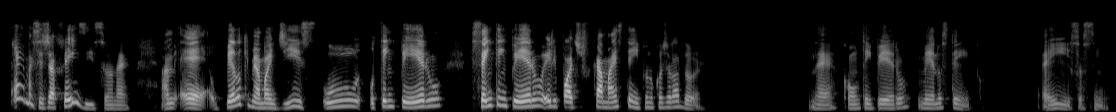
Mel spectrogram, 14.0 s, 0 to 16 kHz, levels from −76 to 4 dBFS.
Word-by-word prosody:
É, 440 Hz, 0 st, -1 dB
mas 295 Hz, -7 st, -4 dB
você 160 Hz, -, -3 dB
já 160 Hz, +1 st, +4 dB
fez 205 Hz, -, 0 dB
isso, 130 Hz, -1 st, -9 dB
né, 120 Hz, -1 st, -6 dB, 0.4 s
a 145 Hz, -, -3 dB
eh, 145 Hz, -2 st, +4 dB, 0.2 s
pelo 195 Hz, +8 st, +6 dB
que 260 Hz, -4 st, -11 dB
minha 155 Hz, -5 st, +5 dB
mãe 150 Hz, -1 st, +2 dB
diz, 155 Hz, +6 st, -4 dB
o 190 Hz, +4 st, -3 dB
o 155 Hz, -, -6 dB
tempero 190 Hz, +4 st, +2 dB, 0.4 s
sem 200 Hz, +2 st, +7 dB
tempero, 205 Hz, -3 st, +4 dB
ele 195 Hz, +1 st, 0 dB
pode 170 Hz, -2 st, +3 dB
ficar 180 Hz, -, +5 dB
mais 165 Hz, +3 st, +1 dB
tempo 165 Hz, -4 st, -6 dB
no 160 Hz, -, -10 dB
congelador. 165 Hz, -4 st, -6 dB, 1.3 s
Né, 125 Hz, +4 st, -7 dB
com 130 Hz, -1 st, -8 dB
o -, -, -14 dB
tempero 140 Hz, +3 st, -5 dB
menos 145 Hz, +1 st, -6 dB
tempo. 145 Hz, -5 st, -12 dB, 0.7 s
É -, -, -7 dB
isso, 130 Hz, -1 st, -10 dB
assim. -, -, -16 dB
165 Hz, 150 wpm, -26 LUFS, 145-195 Hz, 1.3 s, sem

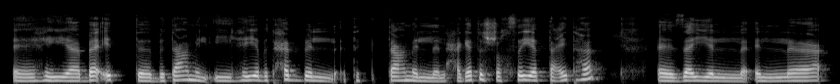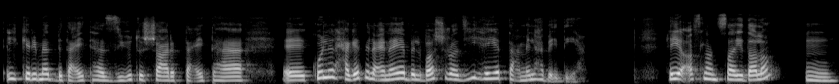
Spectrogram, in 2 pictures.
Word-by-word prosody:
آآ -, -, +1 dB, 0.2 s
هي 170 Hz, -1 st, 0 dB
بقت 210 Hz, +1 st, +1 dB, 0.2 s
بتعمل 170 Hz, +4 st, -1 dB
إيه؟ 170 Hz, -1 st, -3 dB
هي 190 Hz, +4 st, +2 dB
بتحب 195 Hz, +1 st, -3 dB
ال 170 Hz, -5 st, -1 dB, 0.2 s
تك 175 Hz, 0 st, -15 dB
تعمل 180 Hz, -4 st, -1 dB
الحاجات 160 Hz, +7 st, -2 dB
الشخصية 200 Hz, -2 st, +1 dB
بتاعتها، 200 Hz, -, -3 dB, 0.6 s
آآ 170 Hz, -2 st, +3 dB
زَي 175 Hz, +1 st, +2 dB
ال 155 Hz, -2 st, -2 dB, 0.2 s
ال 170 Hz, +2 st, -1 dB, 0.3 s
الكريمات 245 Hz, -2 st, +3 dB
بتاعتها، 195 Hz, -1 st, -2 dB
الزيوت 180 Hz, +5 st, -3 dB
الشعر 200 Hz, -3 st, +1 dB
بتاعتها، 180 Hz, +1 st, -3 dB, 0.4 s
آآ 200 Hz, +1 st, +4 dB
كلّ 290 Hz, +11 st, +4 dB
الحاجات 265 Hz, -4 st, +2 dB
العناية 250 Hz, 0 st, +4 dB
بالبشرة 235 Hz, +1 st, +2 dB
دي، 260 Hz, +5 st, -1 dB
هي 270 Hz, +2 st, +5 dB
بتعملها 230 Hz, -3 st, -3 dB
بإيديها. -, -, -9 dB, 0.8 s
هي 255 Hz, +1 st, +6 dB
أصلًا 240 Hz, 0 st, 0 dB
صيدلة 220 Hz, -, +2 dB, 0.3 s
إمم. 170 Hz, -4 st, -2 dB
195 Hz, 125 wpm, -19 LUFS, 175-225 Hz, 0.8 s, هي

